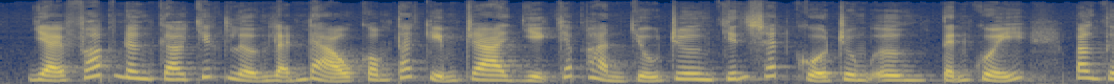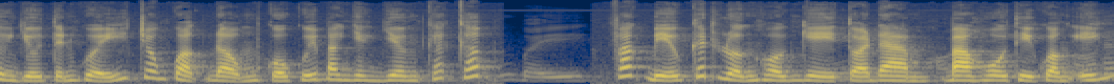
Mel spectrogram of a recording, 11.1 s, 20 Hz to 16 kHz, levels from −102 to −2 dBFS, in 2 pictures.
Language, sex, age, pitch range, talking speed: Vietnamese, female, 20-39, 200-290 Hz, 280 wpm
